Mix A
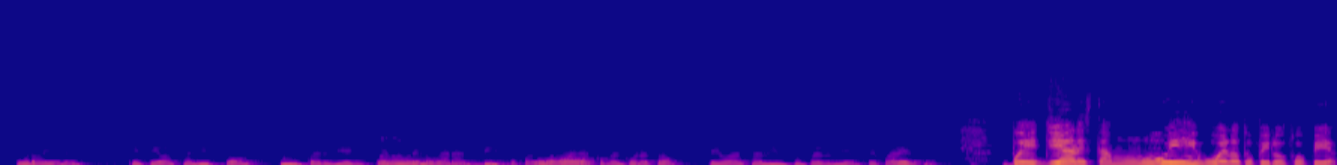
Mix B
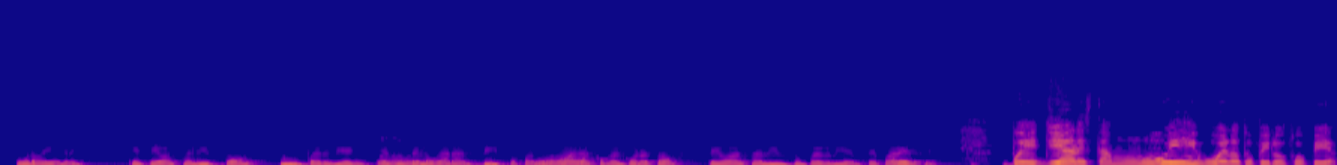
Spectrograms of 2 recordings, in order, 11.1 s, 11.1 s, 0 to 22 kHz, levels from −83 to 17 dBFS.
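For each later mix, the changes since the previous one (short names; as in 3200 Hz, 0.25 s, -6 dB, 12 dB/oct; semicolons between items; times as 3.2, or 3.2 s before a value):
first voice +8.0 dB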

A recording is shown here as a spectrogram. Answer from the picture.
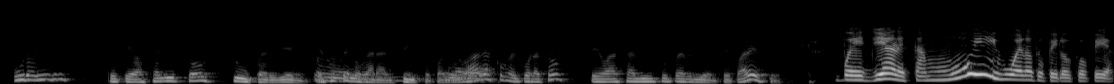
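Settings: second voice: add tone controls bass +3 dB, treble -6 dB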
